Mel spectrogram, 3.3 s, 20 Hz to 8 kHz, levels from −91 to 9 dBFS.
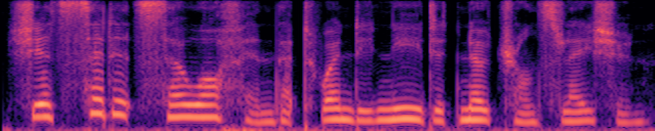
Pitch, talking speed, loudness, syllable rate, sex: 200 Hz, 200 wpm, -19 LUFS, 5.1 syllables/s, female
